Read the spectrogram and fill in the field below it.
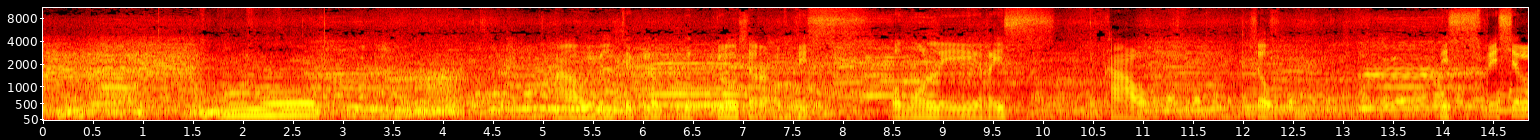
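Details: Ongole cattle of the original breed from Indonesia lowing in repeated drawn-out moos, some wavering, heard over steady background music with bursts of clapping.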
